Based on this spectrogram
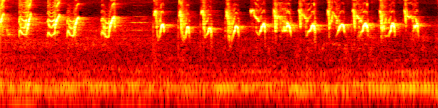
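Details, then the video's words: ['Long-tailed shrike song used as a lure to make a silent shrike sing: fast series of sharp, high downslurred notes, about three per second, opening with hooked twisting phrases, over a faint low hum.'] "Suara TERAPI pancingan cendet /pentet macet total , di jamin buka paruh"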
